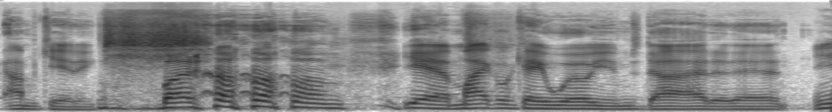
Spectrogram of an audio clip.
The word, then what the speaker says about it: Michael K. Williams: I think uh Mike K. Williams. Wait. Yeah. Michael, you you saying it right? Michael K. Williams.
